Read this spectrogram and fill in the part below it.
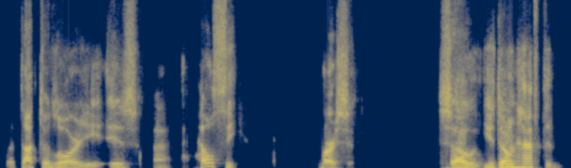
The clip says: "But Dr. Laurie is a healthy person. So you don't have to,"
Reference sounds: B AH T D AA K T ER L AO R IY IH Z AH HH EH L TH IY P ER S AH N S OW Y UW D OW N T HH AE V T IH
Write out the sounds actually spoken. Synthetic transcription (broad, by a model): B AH T D AA K T ER L AO R IY IH Z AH HH EH L TH IY P ER S AH N S OW Y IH D OW N T HH AE F T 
